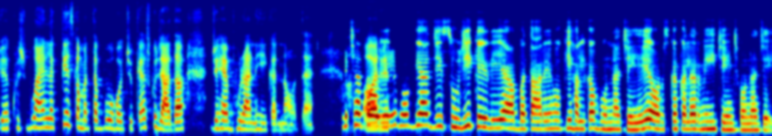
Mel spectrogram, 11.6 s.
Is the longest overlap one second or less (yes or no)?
yes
